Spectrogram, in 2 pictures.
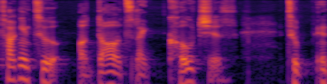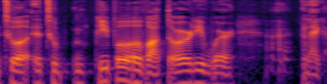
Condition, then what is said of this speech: Stuttering. It's a lot of, like, small little things. I still stutter, but at least I'm not blocking.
